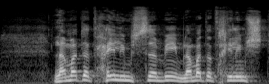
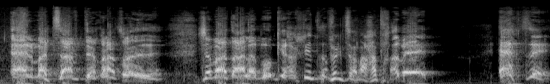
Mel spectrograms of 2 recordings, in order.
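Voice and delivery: laughing; 8 semitones higher than usual. Real, not acted. Laughing while mocking.

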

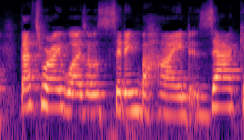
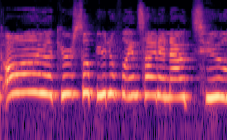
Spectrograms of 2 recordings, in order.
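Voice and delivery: much higher, louder gushing reply; gushing Taylor; 9 semitones higher, 3 dB louder than usual. Retold or imitated. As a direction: gush the compliment right back. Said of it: "And she was just like".

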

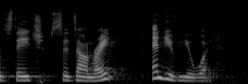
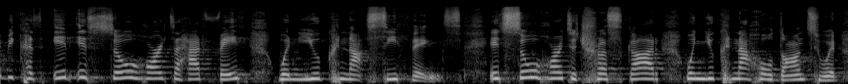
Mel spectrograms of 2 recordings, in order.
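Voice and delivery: louder, driving preacher's climax; full-force preaching; 3 semitones higher, 4 dB louder than usual. Acted. Youth pastor urging the youth to trust God, full preaching force. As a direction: push it home to the congregation.

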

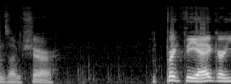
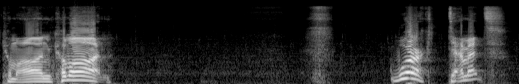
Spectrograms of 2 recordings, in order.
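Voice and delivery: louder, higher frantic yells; desperate shouting; 7 semitones higher, 4 dB louder, much slower than usual. Acted. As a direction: strain against a dead switch. Frantic at the dead switch.

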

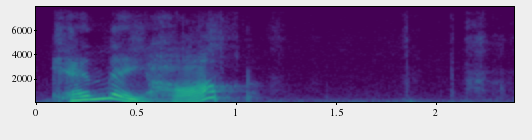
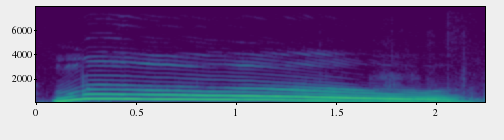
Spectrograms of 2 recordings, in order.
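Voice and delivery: big, long moo, higher and full; loud moo; 6 semitones higher than usual. Shown as a demonstration. Storyteller urges kids to moo loud, with a long booming moo. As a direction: moo as loud as you can. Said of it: "As loud as you can".

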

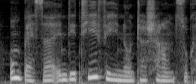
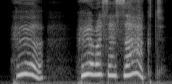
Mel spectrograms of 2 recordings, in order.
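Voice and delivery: very high, anxious call; frantic, pitched-up woman's plea; desperate cry; 13 semitones higher than usual. Acted. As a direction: implore him to listen. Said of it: "rief die junge Frau händeringend".

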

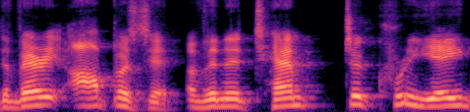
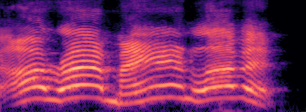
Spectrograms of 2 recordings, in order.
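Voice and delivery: much higher, put-on mock accent; hammed-up eager agreement in a high voice; Zelensky; 11 semitones higher than usual. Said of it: "That's his accent".

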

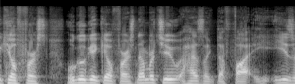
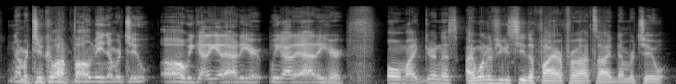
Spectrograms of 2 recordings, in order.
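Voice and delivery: ordinary delivery

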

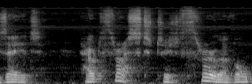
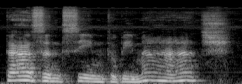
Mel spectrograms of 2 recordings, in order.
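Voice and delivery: slow, higher, silky purr; 6 semitones higher, 4 dB louder, slower than usual. A narrator's reading. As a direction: purr it out, teasing. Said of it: "he purred".

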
